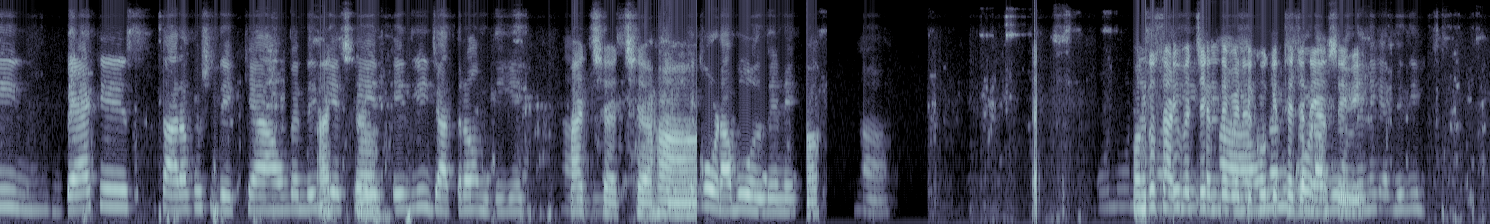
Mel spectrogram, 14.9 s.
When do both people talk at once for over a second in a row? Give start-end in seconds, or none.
11.3-13.6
